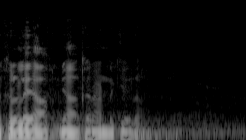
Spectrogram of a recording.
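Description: A man speaks into a microphone, heard through loudspeakers.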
